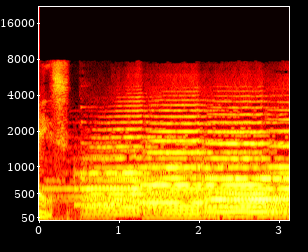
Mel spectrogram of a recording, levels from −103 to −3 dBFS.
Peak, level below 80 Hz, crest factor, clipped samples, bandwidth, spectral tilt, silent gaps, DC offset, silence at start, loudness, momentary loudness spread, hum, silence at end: -2 dBFS; -40 dBFS; 14 dB; under 0.1%; 8.2 kHz; -5.5 dB/octave; none; under 0.1%; 0 s; -17 LUFS; 11 LU; none; 0 s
